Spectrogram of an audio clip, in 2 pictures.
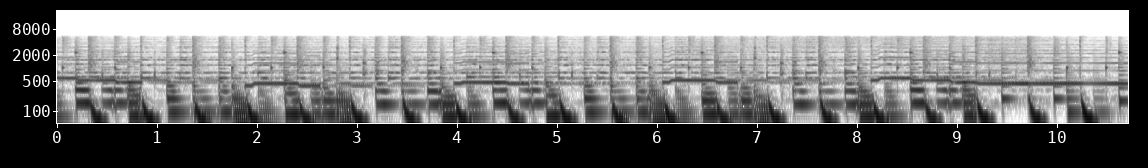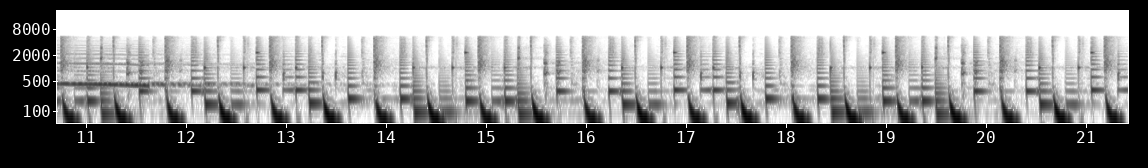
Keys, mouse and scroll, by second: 1.6 click, 1.7 click, 6.3 click, 7.8 click, 8.0 click, 9.5 click, 12.9 click, 13.0 click, 19.9 click, 20.9 click.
